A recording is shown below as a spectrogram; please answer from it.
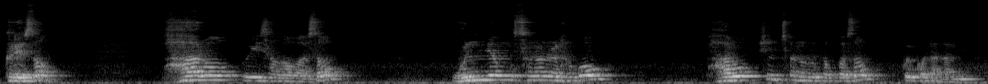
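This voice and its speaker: Male pastor, emphatic sermon delivery, higher voice, echoey church recording. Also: expressive, slow pace, long pauses. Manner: emphatic preaching with sharp swings in loudness. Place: church sanctuary. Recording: echoey church hall, mic set far off.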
